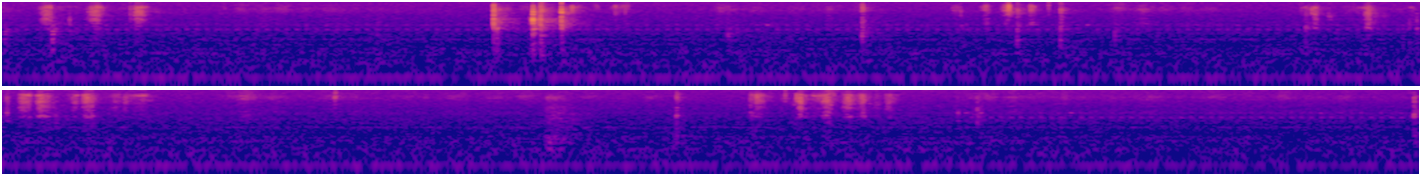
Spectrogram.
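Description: Watercolour brush scrubbing and tapping in a metal paint tin while mixing paint: faint, scattered clicks and scratches, the loudest pair about two seconds in, over a low steady hum.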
